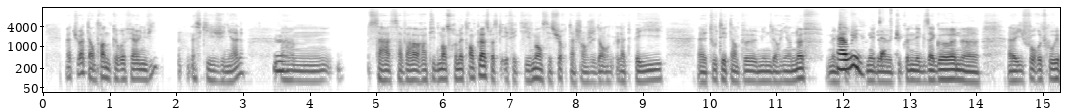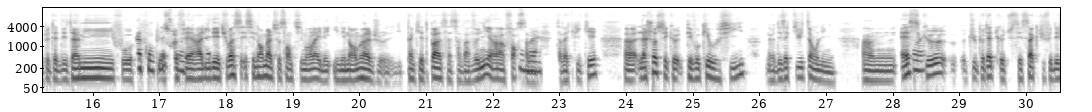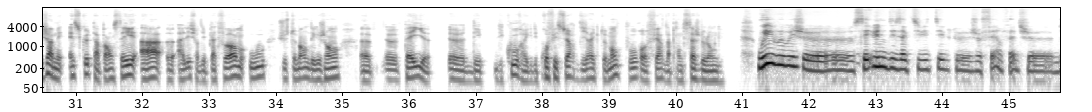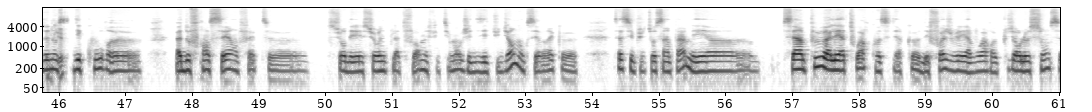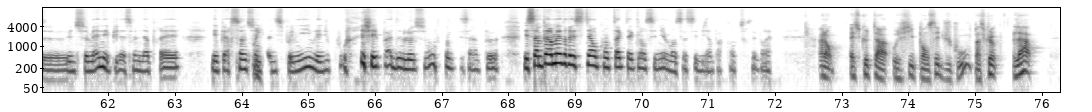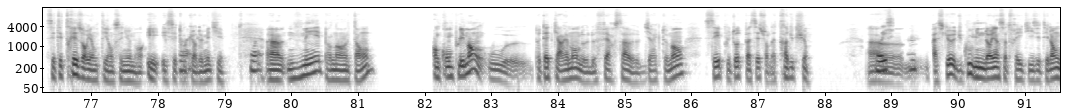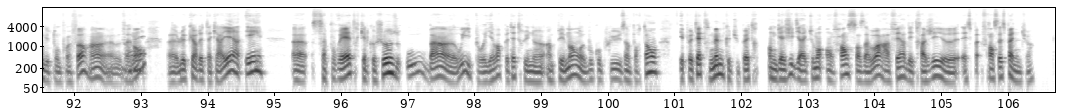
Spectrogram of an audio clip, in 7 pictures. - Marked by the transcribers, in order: other background noise; tapping; laugh
- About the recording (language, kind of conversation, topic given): French, advice, Faut-il changer de pays pour une vie meilleure ou rester pour préserver ses liens personnels ?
